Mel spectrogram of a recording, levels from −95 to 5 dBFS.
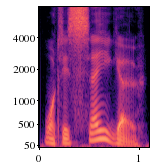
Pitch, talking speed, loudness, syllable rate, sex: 110 Hz, 165 wpm, -18 LUFS, 4.4 syllables/s, male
